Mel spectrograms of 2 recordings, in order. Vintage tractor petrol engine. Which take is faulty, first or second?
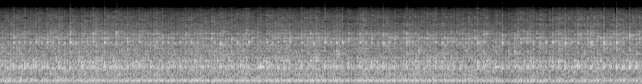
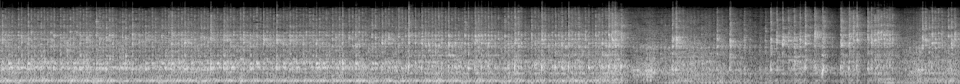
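second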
